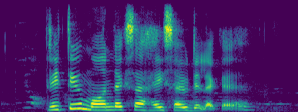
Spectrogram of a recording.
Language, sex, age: Afrikaans, female, 19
